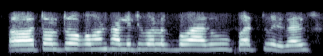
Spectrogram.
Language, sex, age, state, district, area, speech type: Assamese, female, 30-45, Assam, Nalbari, rural, conversation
